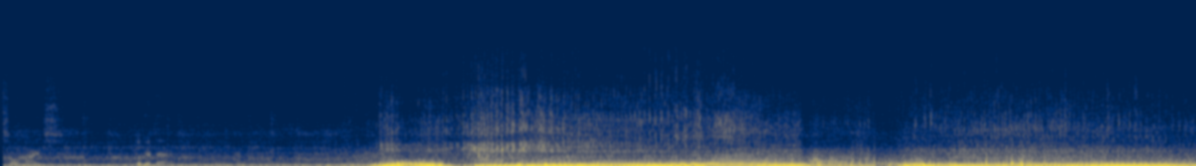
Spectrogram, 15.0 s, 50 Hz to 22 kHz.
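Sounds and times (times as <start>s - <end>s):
car engine revving and accelerating: 3.8s - 14.9s.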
